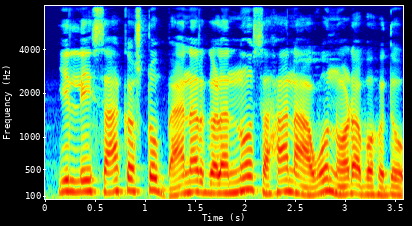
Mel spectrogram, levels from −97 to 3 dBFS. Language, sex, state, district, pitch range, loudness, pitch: Kannada, male, Karnataka, Bangalore, 140-175 Hz, -11 LUFS, 160 Hz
